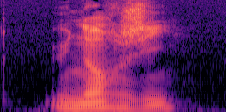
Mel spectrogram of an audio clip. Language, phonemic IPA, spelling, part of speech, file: French, /ɔʁ.ʒi/, orgie, noun, Fr-orgie.ogg
- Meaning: 1. orgy (group activity) 2. orgy (group sex) 3. orgy, load, ocean, score (large amount)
